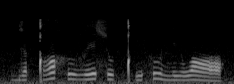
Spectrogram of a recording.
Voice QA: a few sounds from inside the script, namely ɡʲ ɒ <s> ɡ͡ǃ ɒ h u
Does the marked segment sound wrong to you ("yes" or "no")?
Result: yes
